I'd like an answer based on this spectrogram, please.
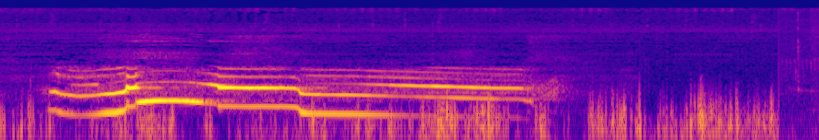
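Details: Induced howl from a wolf howling survey of Gray wolf populations: a sustained harmonic wail that jumps up early, then steps downward and holds level for about five seconds, followed by rustling and scattered low noise.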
